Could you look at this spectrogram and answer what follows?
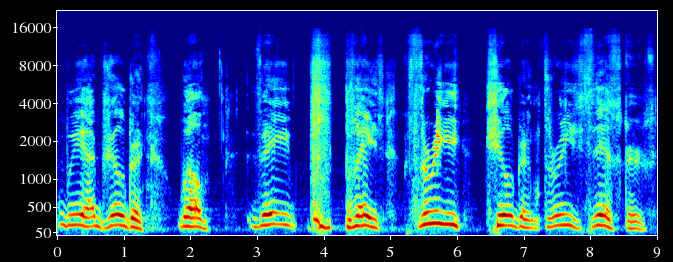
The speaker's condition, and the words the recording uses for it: Cerebral palsy. And I know I don't have a radio voice, but I have a face for radio.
